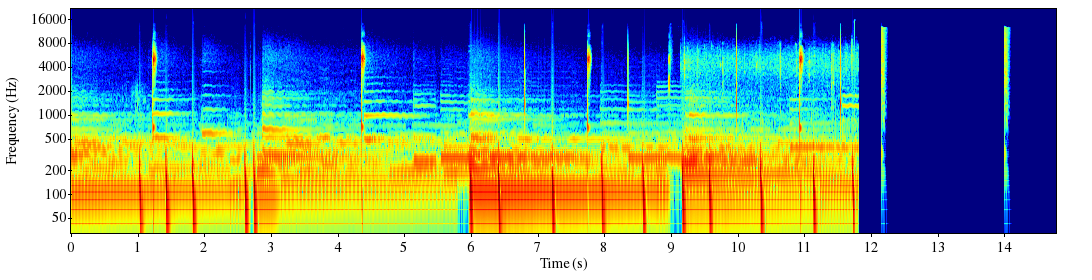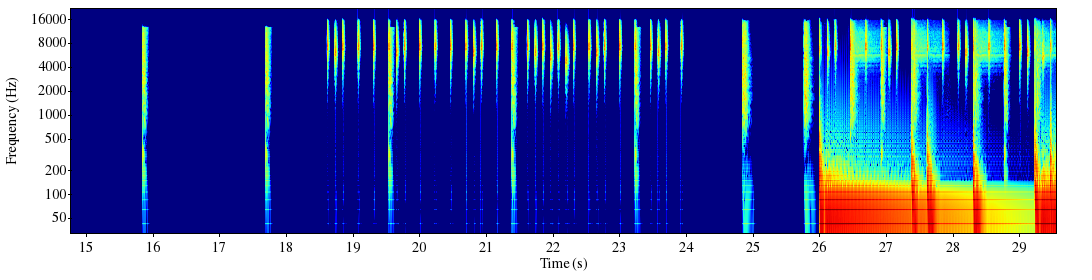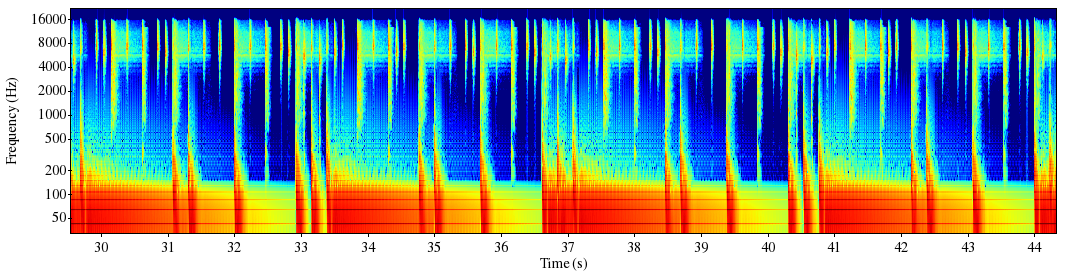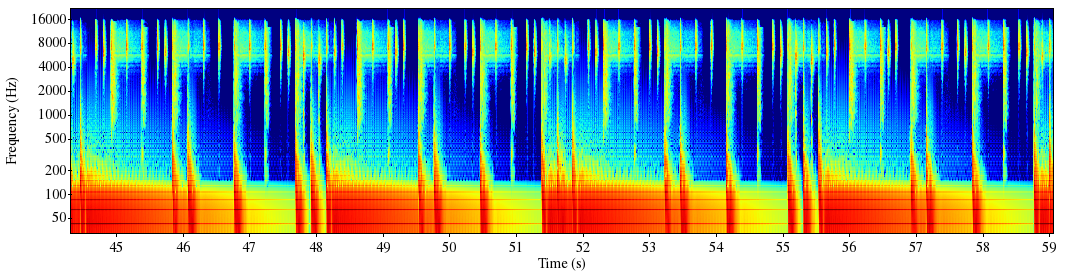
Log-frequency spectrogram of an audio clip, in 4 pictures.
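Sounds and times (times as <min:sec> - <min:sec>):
drum machine beat: 0:01.0 - 0:02.0, 0:02.6 - 0:03.0, 0:06.0 - 0:11.8, 0:18.6 - 0:23.8, 0:26.0 - 0:59.0
deep bass note: 0:04.2 - 0:11.8, 0:29.2 - 0:31.4, 0:36.6 - 0:38.8, 0:44.0 - 0:46.3, 0:48.2 - 0:49.9, 0:51.4 - 0:53.4.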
